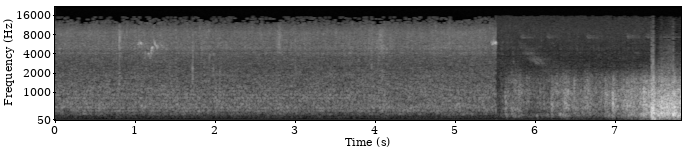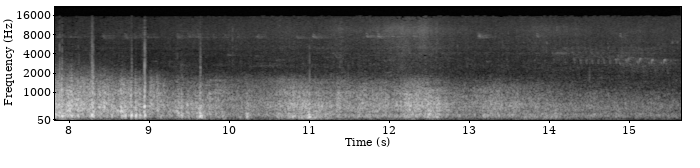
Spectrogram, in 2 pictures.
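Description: Rolling thunder: a rumble builds about seven seconds in, is loudest for a couple of seconds, then rolls on in waves and slowly fades. Before it, a steady hiss that cuts off suddenly about five seconds in.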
